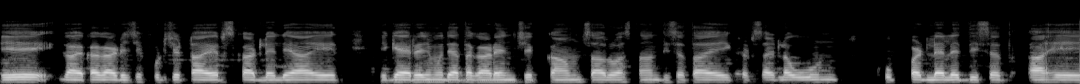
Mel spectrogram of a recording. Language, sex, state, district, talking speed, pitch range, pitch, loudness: Marathi, male, Maharashtra, Pune, 120 wpm, 105-110 Hz, 110 Hz, -17 LUFS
